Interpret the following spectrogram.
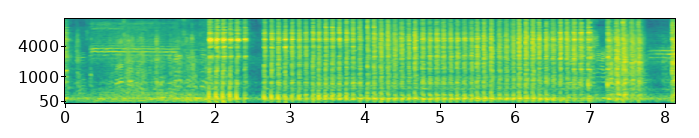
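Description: Hydraulic breaker (rock hammer) on an excavator pounding a concrete road surface: a fast, even run of sharp blows, roughly ten a second, over the steady drone of the excavator's engine. A short burst of blows comes about two seconds in, then a long continuous run through most of the rest.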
